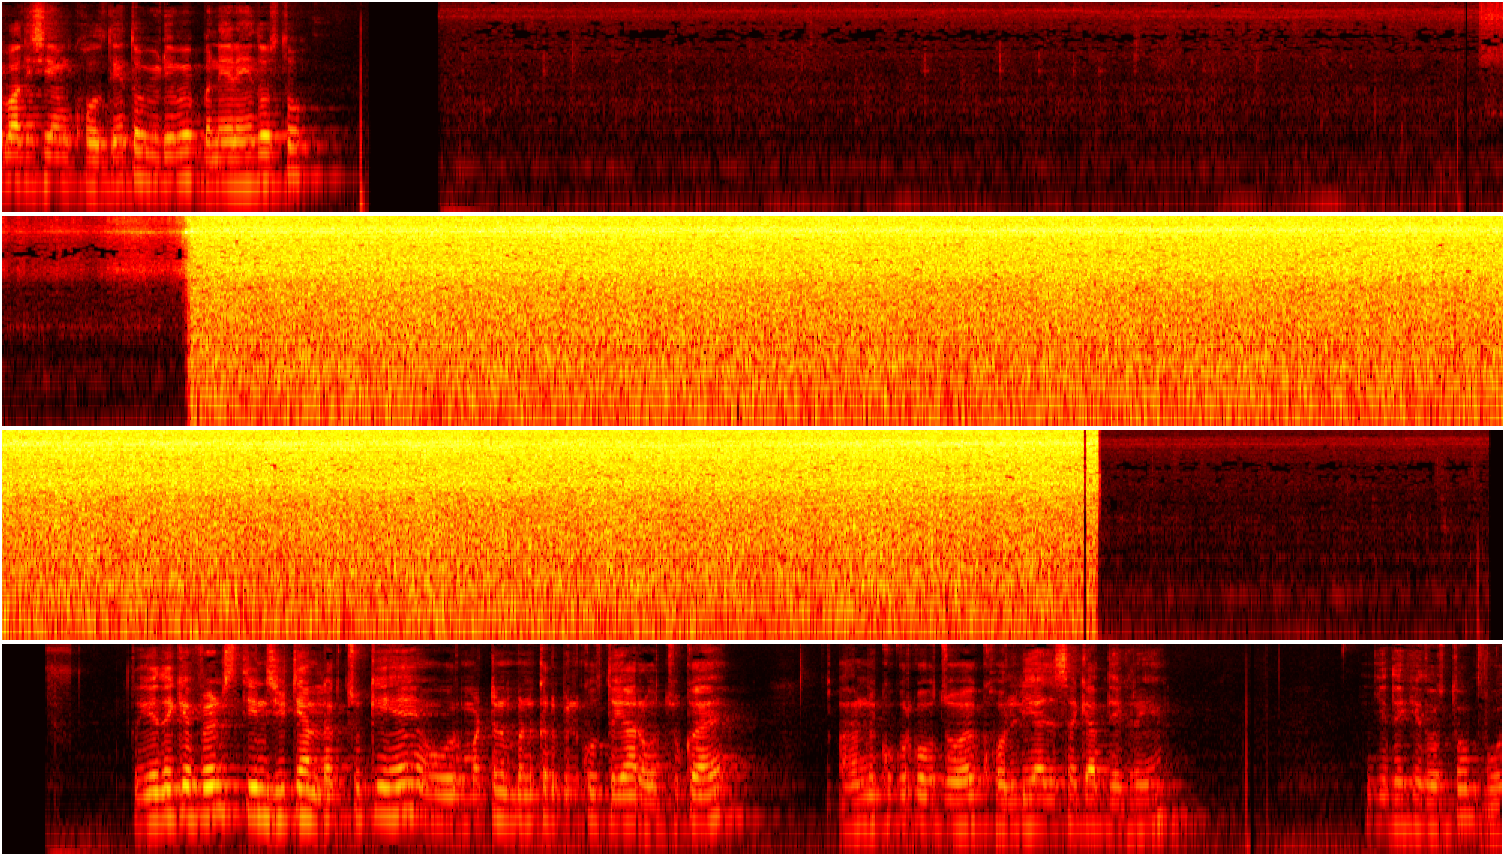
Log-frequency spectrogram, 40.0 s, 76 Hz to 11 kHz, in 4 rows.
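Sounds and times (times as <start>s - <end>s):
pressure cooker whistling: 9.9s - 27.4s.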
